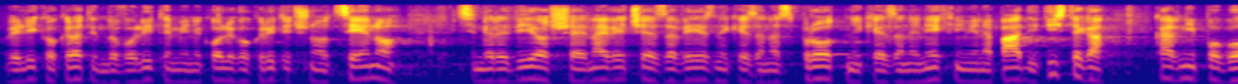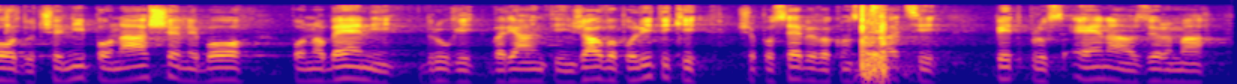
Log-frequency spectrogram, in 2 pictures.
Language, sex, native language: Slovenian, male, Slovenian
